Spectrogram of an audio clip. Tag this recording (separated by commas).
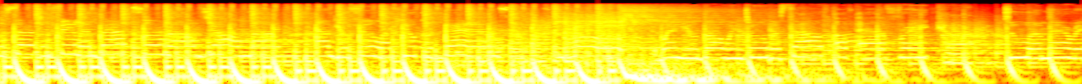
Music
